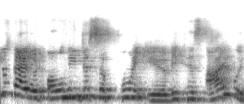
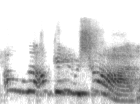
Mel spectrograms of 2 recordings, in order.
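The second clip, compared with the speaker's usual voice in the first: high-pitched, impulsive offer; eager offer; 10 semitones higher than usual. Retold or imitated. Offering her date a drink, eagerly. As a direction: jump in with a high, keen offer.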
